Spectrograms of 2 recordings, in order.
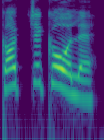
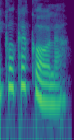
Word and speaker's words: Coca-Cola: So, due cocce cole. It's a proper noun. You don't have to pronounce it plural. Just say 2 lattine di Coca-Cola.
